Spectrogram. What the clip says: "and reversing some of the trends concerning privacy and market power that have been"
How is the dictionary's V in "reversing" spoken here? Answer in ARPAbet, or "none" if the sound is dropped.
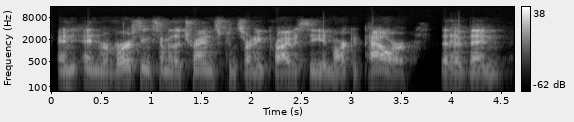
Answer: V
